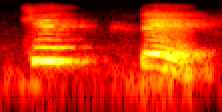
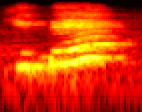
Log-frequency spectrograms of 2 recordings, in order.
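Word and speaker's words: 切手: Okay, so this will be kitte. And how not you should pronounce this as? You should not pronounce it as kitte. What else? Kitte. Okay, do not say this as kite or kitsute. Okay, it is kitte.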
